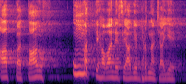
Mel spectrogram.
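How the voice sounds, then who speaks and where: A man speaks in a passionate tone at a fairly high pitch. Noticeable background noise runs underneath. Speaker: Islamic preacher. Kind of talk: Islamic sermon / religious lecture. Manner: passionate, emotional, rhetorical.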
